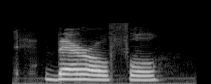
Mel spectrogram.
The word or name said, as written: barrowful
